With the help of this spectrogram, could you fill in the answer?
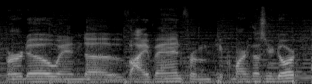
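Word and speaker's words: Vivian: like Berto and uh Vian from paper Mark th door I know we name is viven I pronounce as Vian we'll get on that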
